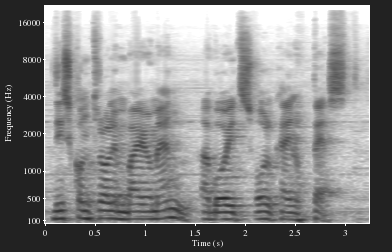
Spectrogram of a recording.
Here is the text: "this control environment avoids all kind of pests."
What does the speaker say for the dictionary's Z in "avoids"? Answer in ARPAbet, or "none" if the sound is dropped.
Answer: S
